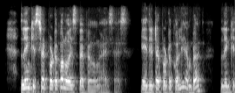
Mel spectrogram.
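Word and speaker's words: IS-IS: Intermediate system ইজ an older word for router, pronounced আইএসআইএস, এইভাবে pronounce করতে হয় আর কি।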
